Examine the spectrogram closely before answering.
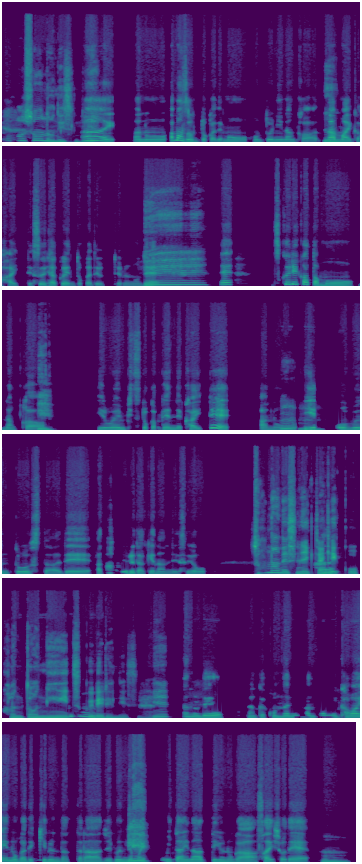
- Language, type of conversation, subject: Japanese, podcast, 趣味はあなたの生活にどんな良い影響を与えましたか？
- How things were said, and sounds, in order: other background noise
